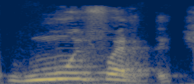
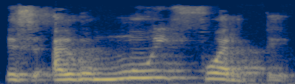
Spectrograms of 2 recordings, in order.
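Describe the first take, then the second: First: Quieter repeat, "muy fuerte" let fall; soft falling echo; softer echo. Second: Slow, leaning hard on "muy"; "es algo muy fuerte", drawn out with weight on "muy"; slow emphasis. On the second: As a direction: stress "muy" slowly. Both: Real, not acted.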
